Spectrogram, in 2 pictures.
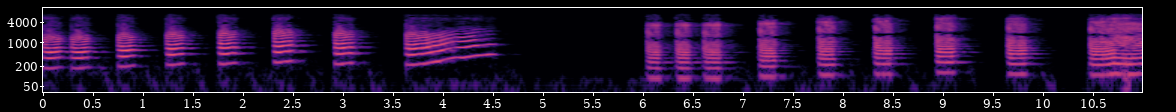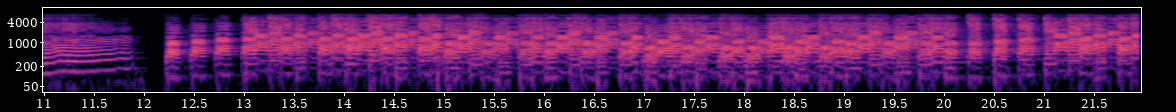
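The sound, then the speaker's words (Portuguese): Buzzy, pitched fart noises play a banjo tune as a parody of a film scene. Short rhythmic notes are broken by a brief pause, then give way to a fast, continuous run of wavering tones. “Que o Peter Griffin deu de banjo. É isso com peidos. Põe um trechinho pra você ouvir aí, ó.”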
